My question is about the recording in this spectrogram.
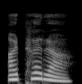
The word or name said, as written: ಅಠಾರಾ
